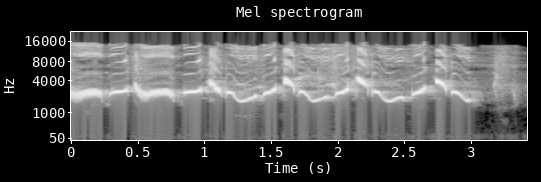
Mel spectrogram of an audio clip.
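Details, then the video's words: Chinese hwamei in song: a continuous run of loud, clear whistled notes sliding up and down in wavy loops, each phrase briefly separated, ending abruptly with faint twittering. "Pancingan Masteran Wambi Durasi Panjang Efektif Pancing Lwan Agar Nyaut Emosi Gacor"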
